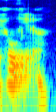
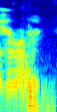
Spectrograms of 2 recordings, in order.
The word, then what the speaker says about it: Helena: Some people might say Helena. I think they say Helena.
